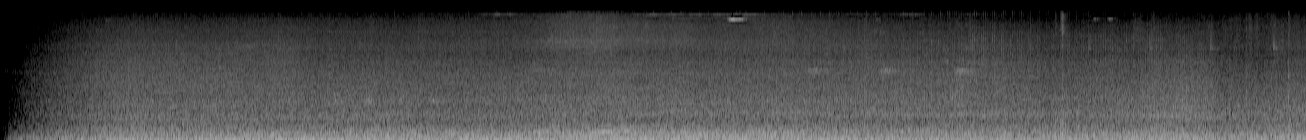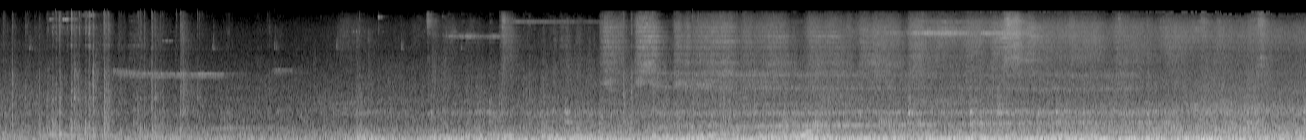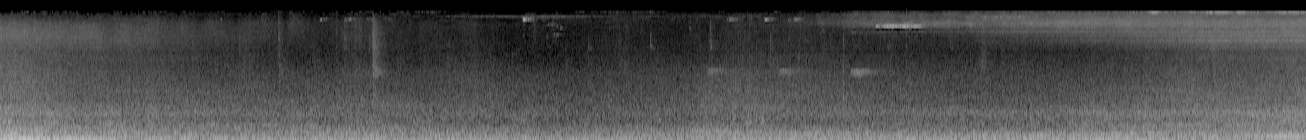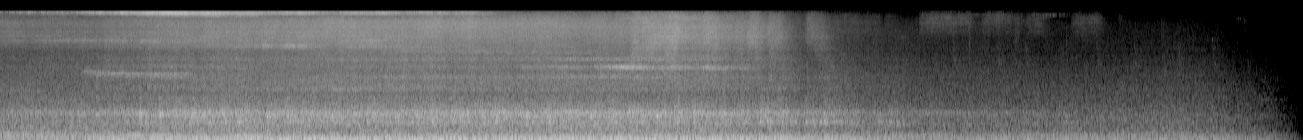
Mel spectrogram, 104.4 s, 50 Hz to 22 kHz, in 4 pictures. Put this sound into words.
Traffic, cars waiting, birds, traffic agent, machine.
20120807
